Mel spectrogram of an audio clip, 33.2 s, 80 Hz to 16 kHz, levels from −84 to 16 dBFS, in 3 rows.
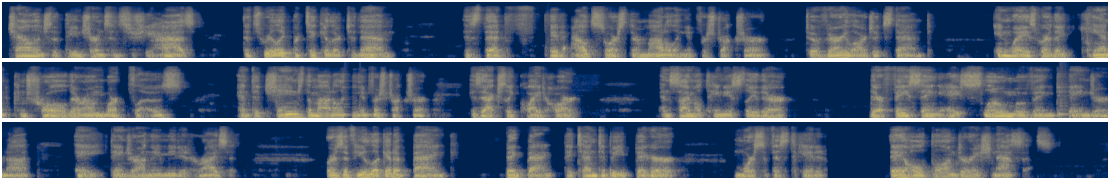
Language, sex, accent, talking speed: English, male, American, 140 wpm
